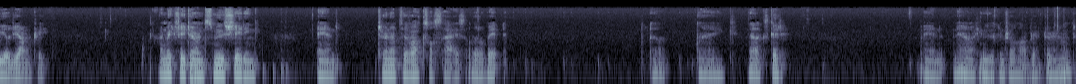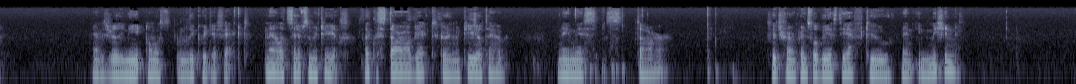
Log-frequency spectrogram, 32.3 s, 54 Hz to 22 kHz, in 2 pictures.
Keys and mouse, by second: 4.0 super+s, 5.8-13.6 drag, 14.6 g, 15.8 g, 15.8 space, 19.9 super+s, 22.9 click, 24.1-32.2 drag.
